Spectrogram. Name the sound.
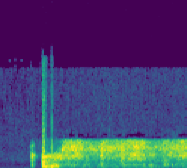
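small cough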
